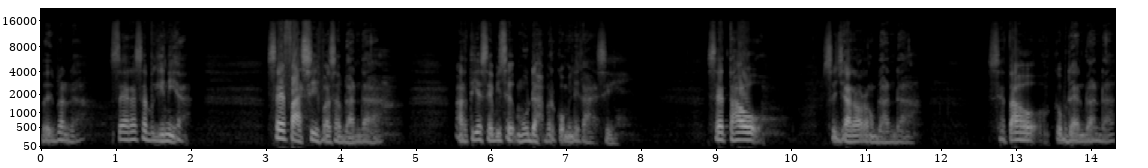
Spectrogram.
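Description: A man with vocal fry, moderate pace and long, frequent pauses, dry with no echo against a quiet background. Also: fairly high pitch for a man, ordinary pitch variation. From Indonesia. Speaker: ambassador; interviewee. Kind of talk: interview. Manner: halting. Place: home room. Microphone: lapel.

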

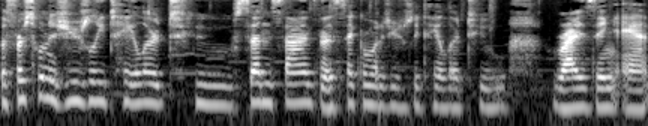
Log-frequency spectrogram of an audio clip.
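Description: A woman talks at a fairly quick pace, somewhat breathy and at a fairly low pitch. Her intonation stays fairly even over light background noise. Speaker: tarot reader. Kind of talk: casual vlog chat. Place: home room. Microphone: camera far.

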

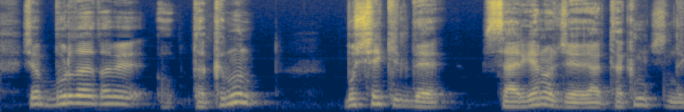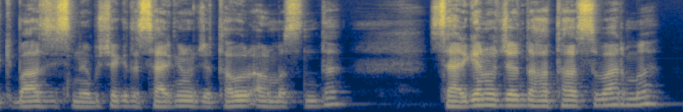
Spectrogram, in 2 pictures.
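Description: A man talks at a fairly quick pace over a quiet background, medium in pitch with ordinary pitch variation. He has a normal speaking voice. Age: 40s. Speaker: sports journalist. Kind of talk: football analysis panel discussion. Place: studio. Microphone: studio mic.

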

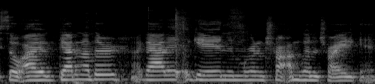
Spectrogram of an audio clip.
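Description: At a moderate pace, a woman talks at a medium pitch.

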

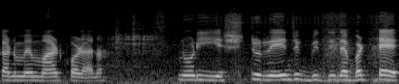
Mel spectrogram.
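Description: A woman's medium-pitched voice comes through in a monotone, flat intonation. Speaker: lifestyle vlogger. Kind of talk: casual vlog narration.

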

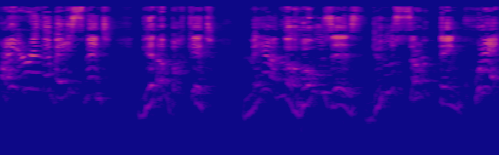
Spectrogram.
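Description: A put-on character voice, shouting at an extremely high pitch. The pitch swings very widely at a moderate pace. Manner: yelling, frantic.

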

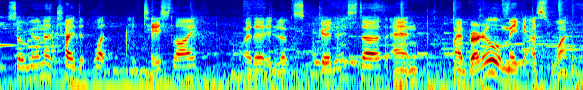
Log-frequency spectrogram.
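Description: A man speaks at a moderate pace. Clear music can be heard behind him. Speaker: restaurant staff vlogger. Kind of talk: casual vlog chat. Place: cafe. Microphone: phone near.

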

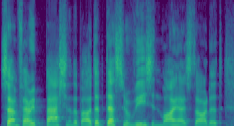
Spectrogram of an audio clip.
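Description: A man's bright, sharp voice against a quiet background. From Netherlands. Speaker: tech entrepreneur; podcast guest. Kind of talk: interview. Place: studio. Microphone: studio mic.

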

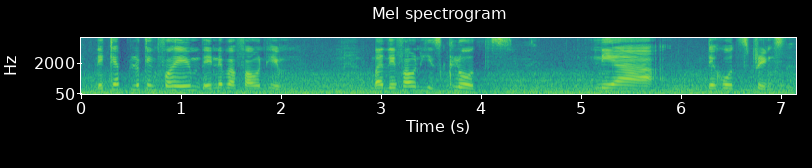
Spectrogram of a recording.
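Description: Loud background noise surrounds a woman speaking at a fairly slow pace. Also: dry sound with no echo. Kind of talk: storytelling. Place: car. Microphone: handheld.

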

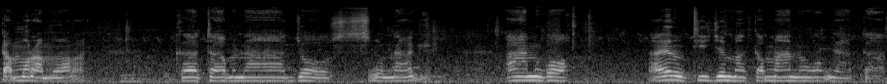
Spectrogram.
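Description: At a very slow pace, a woman speaks with a fairly low pitch and fairly even intonation over light background noise. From Kenya. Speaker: NGO founder. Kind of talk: interview answer. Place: garden. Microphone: phone near.

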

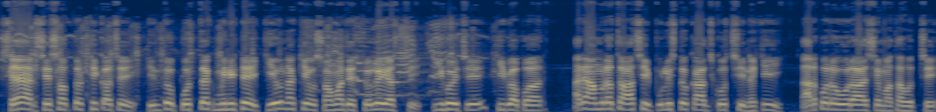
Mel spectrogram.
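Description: A man puts on a cartoonish character voice with a fairly high pitch. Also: moderate pace.

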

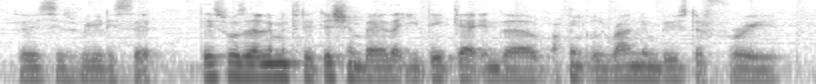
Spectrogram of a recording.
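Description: Faint music plays behind a man speaking with a West Midlands accent. He talks at a fairly quick pace, fairly low in pitch, with fairly even intonation. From Wolverhampton, England. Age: 20s. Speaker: toy reviewer YouTuber. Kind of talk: casual unboxing talk to camera. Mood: enthusiastic. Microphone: phone near.

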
